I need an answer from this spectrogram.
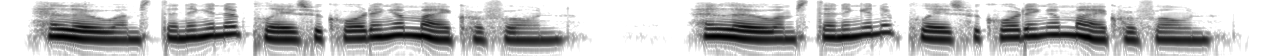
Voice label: Various Room Mic Test female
